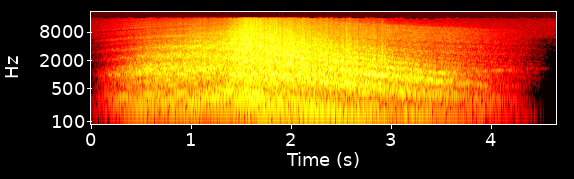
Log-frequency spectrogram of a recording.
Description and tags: ship flyby 2
Starship flying by. made in fl studio.
sci-fi, spaceship, whoosh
